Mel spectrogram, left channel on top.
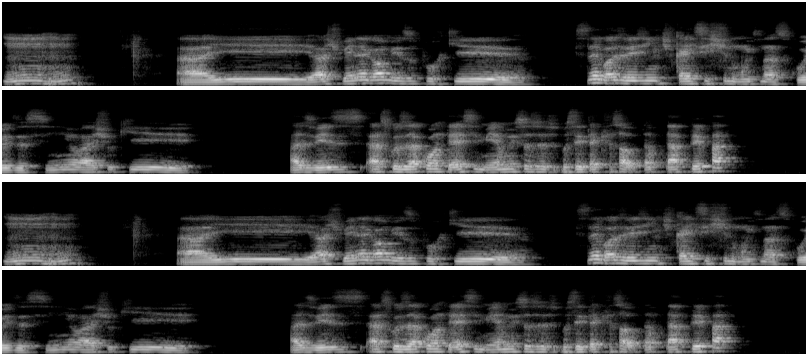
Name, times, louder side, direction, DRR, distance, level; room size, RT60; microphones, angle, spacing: voice 1, 0.0-0.7 1.7-5.2 5.7-9.9 10.9-15.2, left 1 dB, 60° left, 0 dB, 3.1 m, -20 dB
10.5 x 10.5 x 5.2 m, 0.35 s
head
